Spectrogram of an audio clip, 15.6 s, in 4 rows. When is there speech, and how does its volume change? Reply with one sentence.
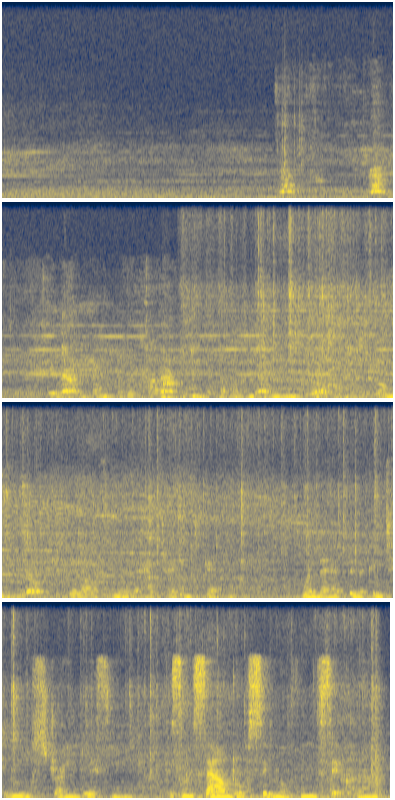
You can hear the speech from 4.3 to 15.5 s, getting louder.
